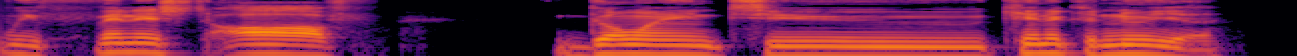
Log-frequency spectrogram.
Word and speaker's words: Kinokuniya: So we went there, and then I think we finished off going to Kinokuniya. How do you pronounce?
